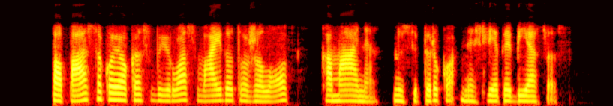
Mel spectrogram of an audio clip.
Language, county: Lithuanian, Kaunas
